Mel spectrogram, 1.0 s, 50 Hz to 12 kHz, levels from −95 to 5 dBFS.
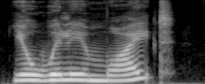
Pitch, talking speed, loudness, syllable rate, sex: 220 Hz, 175 wpm, -15 LUFS, 7.4 syllables/s, female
